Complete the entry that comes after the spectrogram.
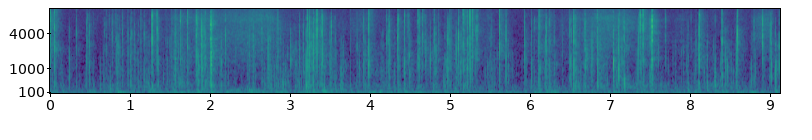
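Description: Fingertips and nails crinkle the clear cellophane wrapper around a blue Carnival cotton towel folded flat. A steady stream of crisp, bright crackles and sharp snaps pops over a soft rustle. Each crackle stops almost instantly.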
